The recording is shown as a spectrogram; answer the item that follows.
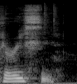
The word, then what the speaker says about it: Risi: Her name was Risi. – Can you spell that? – R-I-S-I. That's how I pronounce it.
